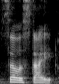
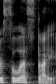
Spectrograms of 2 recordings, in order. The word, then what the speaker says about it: celestite: tourmaline it's so cute celestite or celestite however you choose to pronounce it now this is actually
